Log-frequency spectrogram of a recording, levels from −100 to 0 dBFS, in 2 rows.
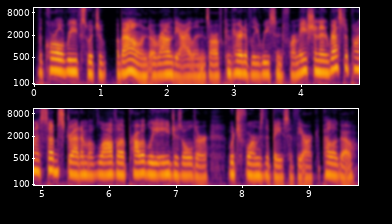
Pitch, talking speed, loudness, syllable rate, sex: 185 Hz, 185 wpm, -21 LUFS, 6.1 syllables/s, female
